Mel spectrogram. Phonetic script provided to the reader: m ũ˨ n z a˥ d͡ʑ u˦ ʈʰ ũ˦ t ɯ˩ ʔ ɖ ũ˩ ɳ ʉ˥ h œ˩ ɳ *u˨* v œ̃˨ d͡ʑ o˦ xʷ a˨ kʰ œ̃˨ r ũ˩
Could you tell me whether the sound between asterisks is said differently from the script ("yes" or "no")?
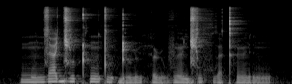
yes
